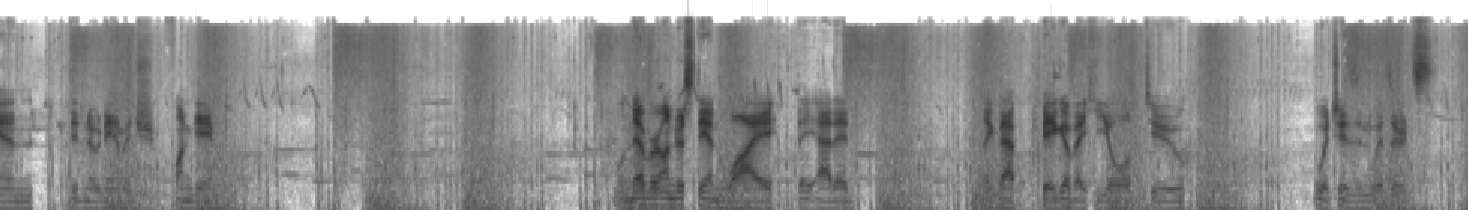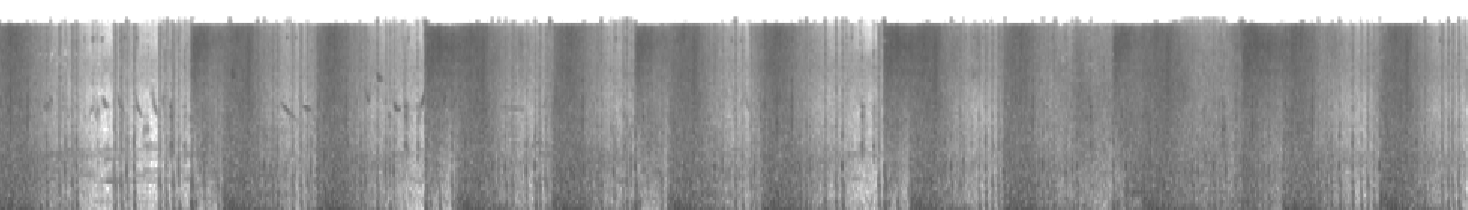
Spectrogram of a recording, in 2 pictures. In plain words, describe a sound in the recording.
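Large wings flap steadily in rhythmic beats.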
